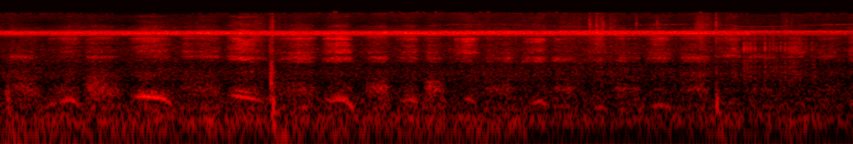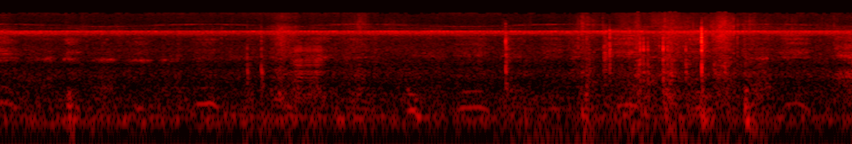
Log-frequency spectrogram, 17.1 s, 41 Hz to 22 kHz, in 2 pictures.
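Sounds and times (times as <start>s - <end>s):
high-pitched cricket drone: 0.0s - 17.0s.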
